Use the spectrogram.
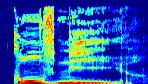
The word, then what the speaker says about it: convenir: Convenir. Okay, so the here is not really pronounced, so first you get this nasal, on, convenir, convenir.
